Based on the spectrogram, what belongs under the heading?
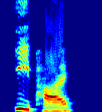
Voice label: "一排", chino

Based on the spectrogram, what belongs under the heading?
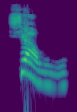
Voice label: "下午", chino

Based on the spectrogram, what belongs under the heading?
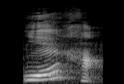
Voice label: "也好", chino

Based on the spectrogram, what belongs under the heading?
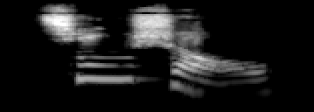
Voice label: "亲手", chino

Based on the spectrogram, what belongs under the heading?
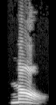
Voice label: "闹", chino

